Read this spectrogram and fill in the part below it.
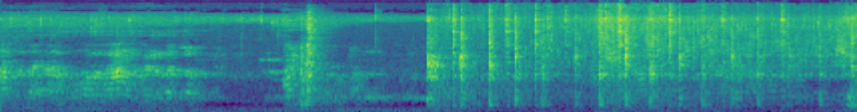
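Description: Ginger and spices fry for masale bhat. A soft sizzle opens, then a spoon clinks and scrapes repeatedly against the pot, and a voice talks over parts of it.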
